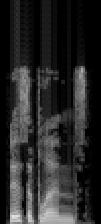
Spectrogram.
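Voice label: "disciplines", English, British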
